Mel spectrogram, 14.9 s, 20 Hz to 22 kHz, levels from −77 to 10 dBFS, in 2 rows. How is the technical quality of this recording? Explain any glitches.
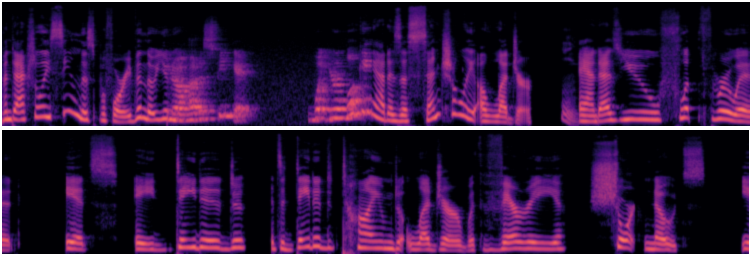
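The recording has one glitch. Switch to a distant microphone, 1.65 to 3.69 s: the close microphone likely dropped out, so the speech turns abruptly hollow, roomy and thin in the bass, starting at "at is essentially a".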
